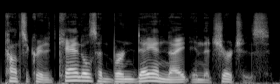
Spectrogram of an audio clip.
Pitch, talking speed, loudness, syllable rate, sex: 125 Hz, 215 wpm, -18 LUFS, 6.0 syllables/s, male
